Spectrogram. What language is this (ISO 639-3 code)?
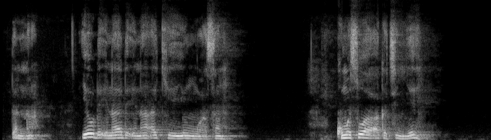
hau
